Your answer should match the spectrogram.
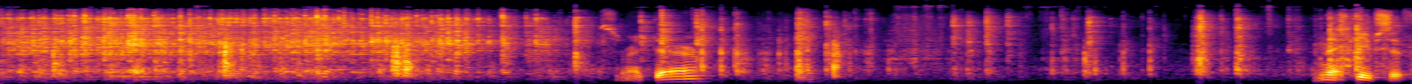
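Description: Steel hand chain of a geared chain hoist rattling as it is pulled through the hoist to raise a bed. It is a fast continuous clatter for about the first four seconds, then slower separate clinks and clicks as the pulling eases.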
